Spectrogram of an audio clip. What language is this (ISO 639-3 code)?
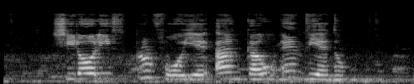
epo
